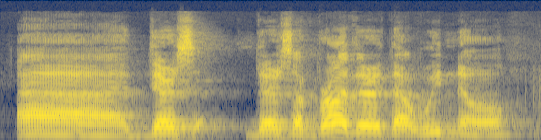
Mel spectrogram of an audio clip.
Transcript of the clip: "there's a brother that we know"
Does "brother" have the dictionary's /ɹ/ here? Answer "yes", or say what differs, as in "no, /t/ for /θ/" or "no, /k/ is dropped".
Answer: yes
